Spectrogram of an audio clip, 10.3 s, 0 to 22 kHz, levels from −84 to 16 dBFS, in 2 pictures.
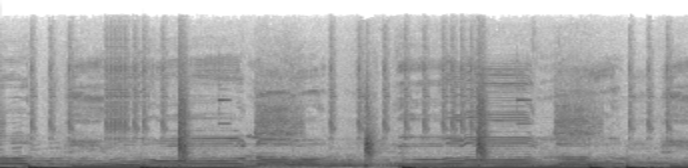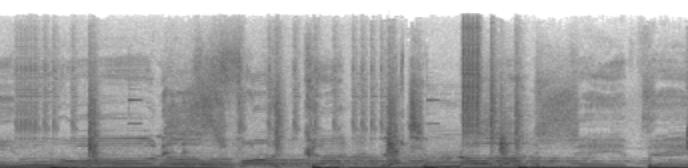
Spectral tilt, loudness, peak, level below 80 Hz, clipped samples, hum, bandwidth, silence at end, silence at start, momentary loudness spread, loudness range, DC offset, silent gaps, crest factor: -4.5 dB/octave; -12 LUFS; 0 dBFS; -12 dBFS; under 0.1%; none; over 20 kHz; 0 s; 0 s; 5 LU; 2 LU; under 0.1%; none; 10 dB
